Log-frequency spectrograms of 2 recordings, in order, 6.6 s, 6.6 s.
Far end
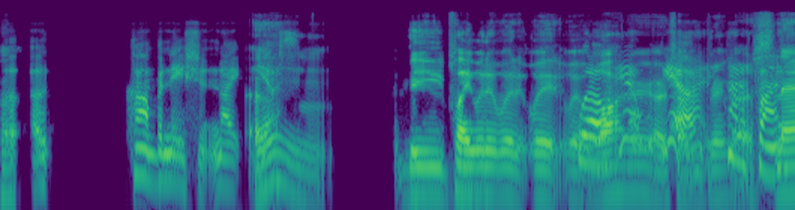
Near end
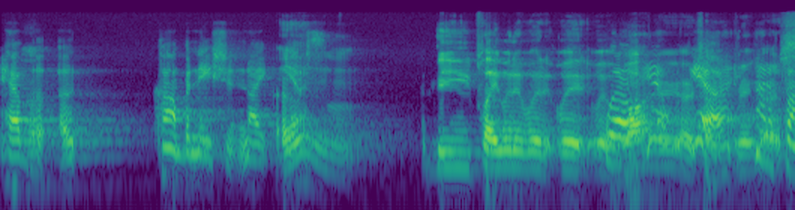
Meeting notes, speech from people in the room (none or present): none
